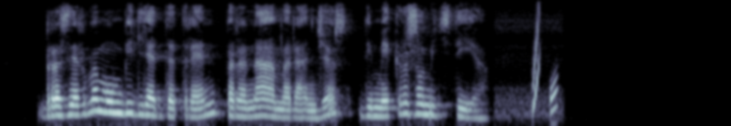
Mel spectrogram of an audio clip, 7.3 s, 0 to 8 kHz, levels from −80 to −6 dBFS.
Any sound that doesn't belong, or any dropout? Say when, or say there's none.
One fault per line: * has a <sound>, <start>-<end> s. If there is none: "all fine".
* has a chirp, 5.3-5.6 s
